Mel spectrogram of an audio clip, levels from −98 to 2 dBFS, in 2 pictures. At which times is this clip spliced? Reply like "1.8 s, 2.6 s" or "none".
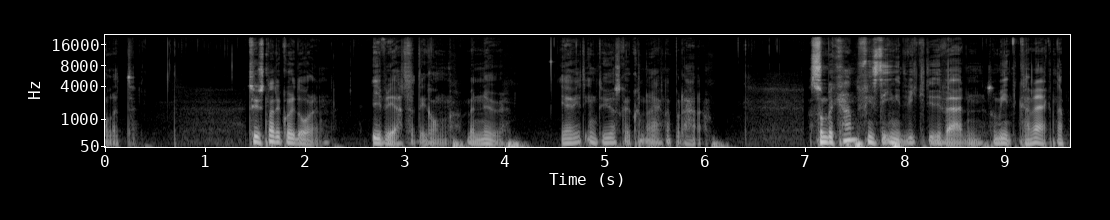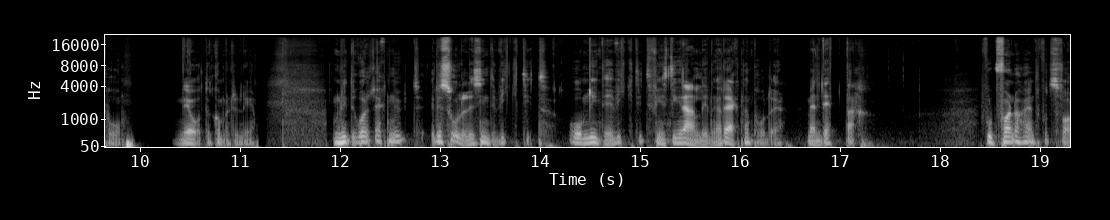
2.5 s, 16.6 s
